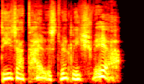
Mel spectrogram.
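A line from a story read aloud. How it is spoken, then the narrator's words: Conversational whisper. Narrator (German): flüsterte Nobby im Plauderton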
